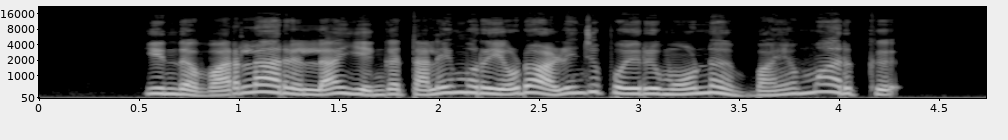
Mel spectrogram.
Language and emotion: Tamil, fearful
